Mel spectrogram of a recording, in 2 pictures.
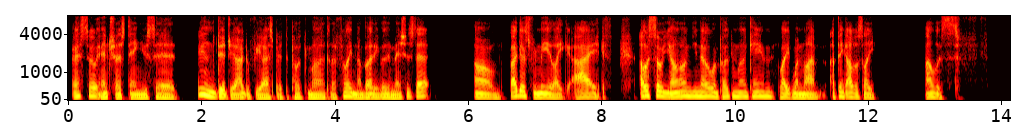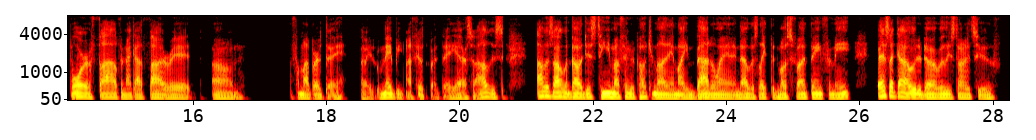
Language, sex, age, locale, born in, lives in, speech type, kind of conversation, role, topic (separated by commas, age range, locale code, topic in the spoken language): English, male, 20-24, en-US, United States, United States, conversation, unstructured, none, Which classic or childhood video games do you still replay just for nostalgia and fun, and what keeps you coming back to them?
